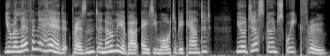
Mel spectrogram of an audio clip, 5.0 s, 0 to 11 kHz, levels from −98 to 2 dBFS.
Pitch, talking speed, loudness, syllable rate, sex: 255 Hz, 230 wpm, -18 LUFS, 6.7 syllables/s, female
